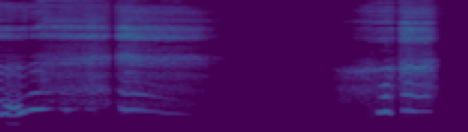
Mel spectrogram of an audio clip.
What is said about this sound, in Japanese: それじゃあ吸い込みなさい。深呼吸。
